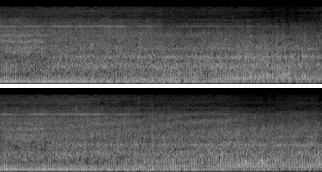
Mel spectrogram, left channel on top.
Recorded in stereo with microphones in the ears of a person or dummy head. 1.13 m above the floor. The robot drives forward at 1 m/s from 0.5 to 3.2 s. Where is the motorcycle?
40° left (ahead or behind); by 3.2 s 60° right (ahead or behind).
